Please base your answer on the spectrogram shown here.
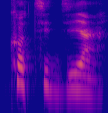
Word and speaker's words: quotidien: First it's in the amen alternative ainsi soit-il, and the ain sound will also appear with a bit of a different spelling in the word quotidien, quotidien. So, it's just dien at the very end.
